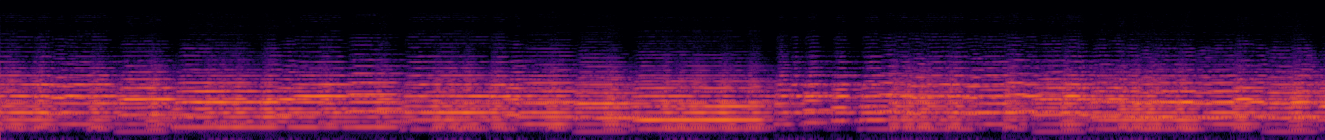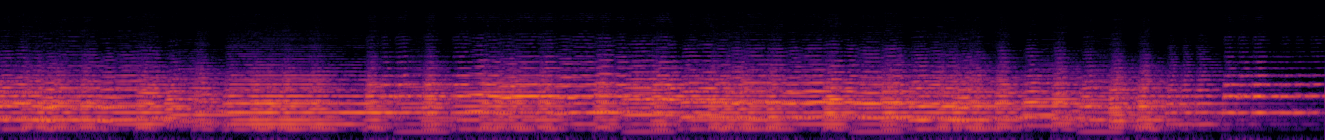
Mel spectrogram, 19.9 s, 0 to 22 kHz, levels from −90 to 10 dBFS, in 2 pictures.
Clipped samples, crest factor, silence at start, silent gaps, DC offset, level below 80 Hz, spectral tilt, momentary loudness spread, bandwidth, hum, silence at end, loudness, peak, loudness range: under 0.1%; 16 dB; 0 s; none; under 0.1%; -78 dBFS; -4 dB/octave; 4 LU; 14 kHz; none; 0 s; -25 LUFS; -10 dBFS; 2 LU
